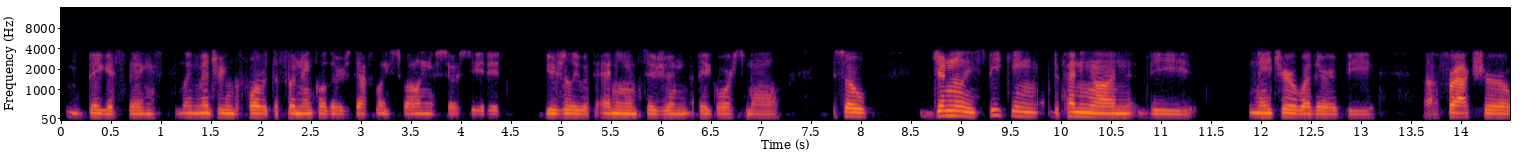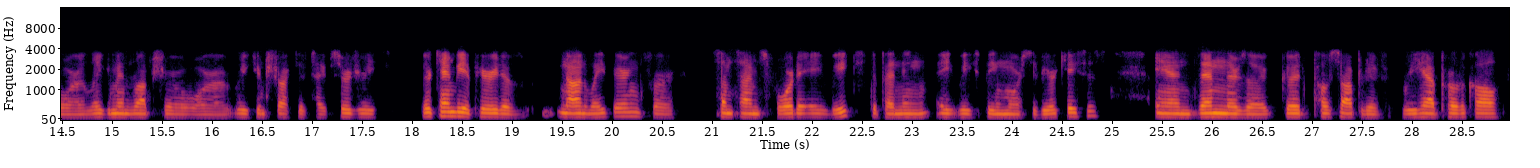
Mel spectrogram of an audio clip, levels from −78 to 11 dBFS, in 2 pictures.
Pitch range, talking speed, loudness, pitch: 110-120 Hz, 150 wpm, -21 LUFS, 115 Hz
